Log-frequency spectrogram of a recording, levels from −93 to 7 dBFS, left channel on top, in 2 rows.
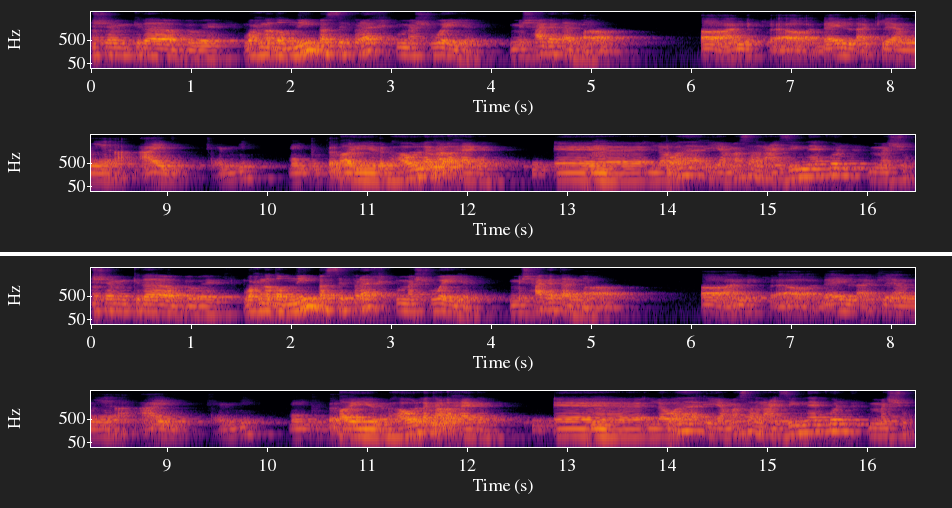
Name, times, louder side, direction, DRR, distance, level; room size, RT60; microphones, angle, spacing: voice 1, 0.0-3.8 4.2-5.0 10.7-12.2 12.9-16.4, equal, 35° right, 1 dB, 0.5 m, -28 dB
voice 2, 4.9-5.2 6.1-9.1 9.4-9.8 10.2-12.0 12.6-12.8 13.2-13.4 14.0-14.1, left 3 dB, 55° left, 3 dB, 0.4 m, -30 dB
3.1 x 2.8 x 2.2 m, 0.81 s
head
